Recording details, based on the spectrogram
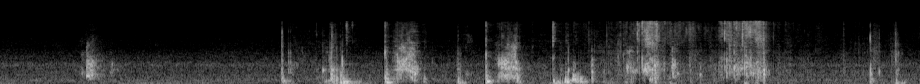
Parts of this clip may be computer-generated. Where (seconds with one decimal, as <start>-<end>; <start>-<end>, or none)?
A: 0.4-2.0; 2.9-8.1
